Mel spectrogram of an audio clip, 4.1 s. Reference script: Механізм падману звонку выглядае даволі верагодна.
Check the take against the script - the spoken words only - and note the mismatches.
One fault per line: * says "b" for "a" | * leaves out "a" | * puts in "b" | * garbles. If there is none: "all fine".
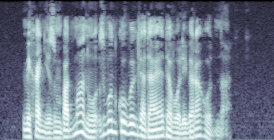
all fine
